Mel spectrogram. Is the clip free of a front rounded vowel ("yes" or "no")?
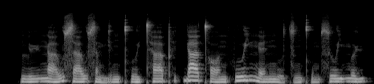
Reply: no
